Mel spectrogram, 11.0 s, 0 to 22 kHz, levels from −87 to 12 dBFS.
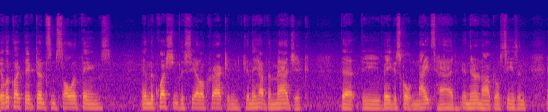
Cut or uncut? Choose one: cut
